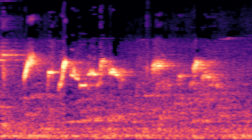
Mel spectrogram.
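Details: Red-whiskered bulbul singing during training: a sequence of six or seven bouncy, slurred whistled notes, each rising then falling, spaced about a third of a second apart, over a steady noisy background.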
